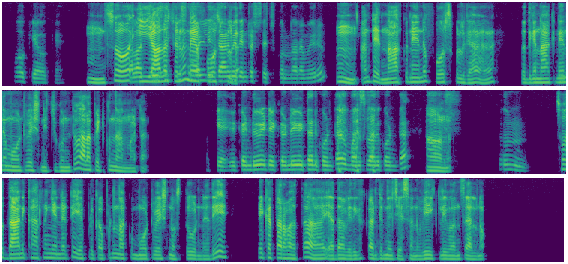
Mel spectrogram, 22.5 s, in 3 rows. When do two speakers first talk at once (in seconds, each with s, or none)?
1.7 s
